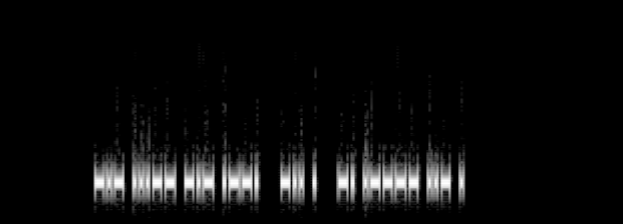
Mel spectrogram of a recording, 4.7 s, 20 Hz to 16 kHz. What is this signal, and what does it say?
Morse code, heard as a keyed tone, about 49 wpm, 700 Hz. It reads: K3KP DE N1UE
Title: USA Callsign DE Callsign - 4 Characters - 50wpm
